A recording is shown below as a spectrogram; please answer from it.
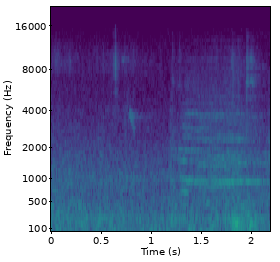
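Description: Faint ambient noise, with a faint steady high whine coming in about two-thirds of the way through.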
